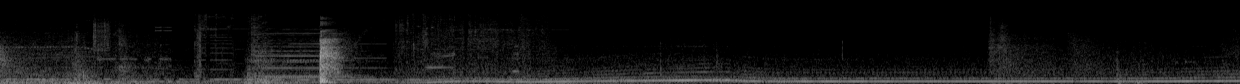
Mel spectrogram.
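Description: Car engine in Cyberpunk 2077 revving up and accelerating, a rising then steady drone with a sharp clunk early on and faint background sounds.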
